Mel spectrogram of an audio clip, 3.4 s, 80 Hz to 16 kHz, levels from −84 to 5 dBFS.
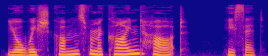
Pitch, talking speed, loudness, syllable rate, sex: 185 Hz, 160 wpm, -17 LUFS, 3.6 syllables/s, female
